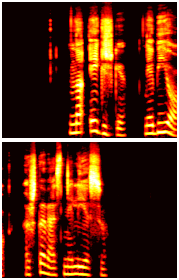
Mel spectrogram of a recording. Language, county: Lithuanian, Alytus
